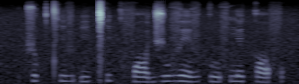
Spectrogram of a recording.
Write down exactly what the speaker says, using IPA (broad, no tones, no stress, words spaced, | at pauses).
ʈ͡ʂuktʰivʔiǀʰik fɔd͡ʒuv ev kufŋe kɔf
